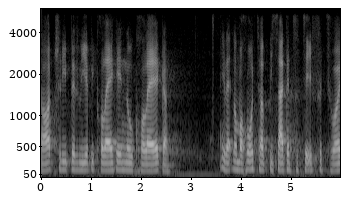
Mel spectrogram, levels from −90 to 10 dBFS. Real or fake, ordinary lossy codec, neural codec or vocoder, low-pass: fake; Opus, 24 kbps; autoencoder, 48 kHz, 32 numbers a frame, DAC-VAE, trained on Japanese speech; 5.4 kHz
